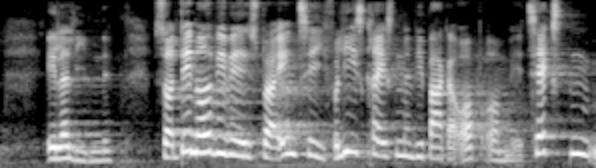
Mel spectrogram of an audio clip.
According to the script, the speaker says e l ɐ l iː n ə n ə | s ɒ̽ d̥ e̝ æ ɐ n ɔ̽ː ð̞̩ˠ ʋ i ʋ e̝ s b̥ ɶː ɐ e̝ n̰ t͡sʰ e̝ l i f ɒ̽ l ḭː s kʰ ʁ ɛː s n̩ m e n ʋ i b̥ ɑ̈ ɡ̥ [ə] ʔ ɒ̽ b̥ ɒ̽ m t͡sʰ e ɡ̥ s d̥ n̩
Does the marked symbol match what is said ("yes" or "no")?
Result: no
